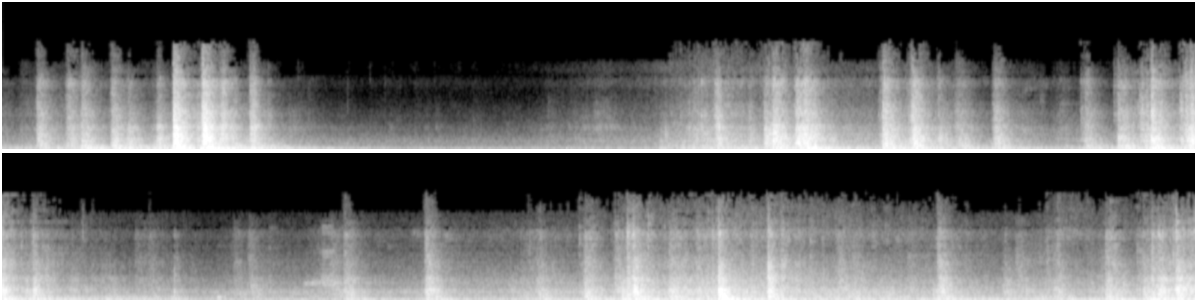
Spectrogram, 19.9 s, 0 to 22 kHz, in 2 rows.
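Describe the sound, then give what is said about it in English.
Old cars from the 1950s rumble across an iron bridge over the river by the bay in Matanzas, Cuba, in bursts of rattling, clanking metal, each pass a broad loud clatter, separated by quieter lulls of low traffic hum. “the quintessential sound of the city of Matanzas is the old cars going across the iron bridge right down by the bay.”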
